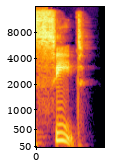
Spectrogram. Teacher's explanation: your tongue is high in your mouth, and it is in the front. And your lips are spread wide like you are smiling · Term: long e sound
